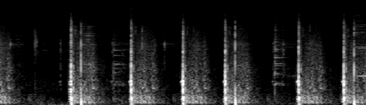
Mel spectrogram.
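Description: A new rifle fires at a shooting match in a steady series of about six loud, sharp cracks roughly a second apart, each with a short ringing tail. Fainter shots echo in between, with no talking.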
